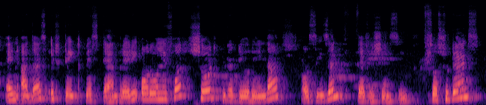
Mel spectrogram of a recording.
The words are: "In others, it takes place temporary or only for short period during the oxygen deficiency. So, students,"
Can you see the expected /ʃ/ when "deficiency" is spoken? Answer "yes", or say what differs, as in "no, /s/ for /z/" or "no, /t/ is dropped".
yes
